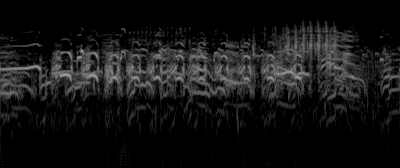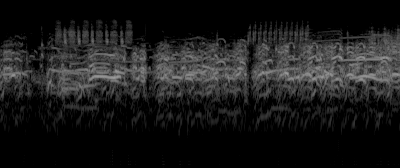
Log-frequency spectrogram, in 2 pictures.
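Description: A flock of birds calling, with many overlapping calls crowding one another continuously.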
